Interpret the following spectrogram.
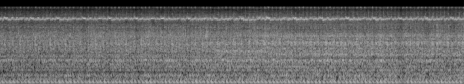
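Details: Toyota Avanza Dual VVT-i petrol engine idling with rough rumble and faint high hiss from front of engine; checked with stethoscope at tensioner, water pump, alternator, AC compressor, strongest at one pulley; belt removed to find rough bearing.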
